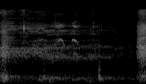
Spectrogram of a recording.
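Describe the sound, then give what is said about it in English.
A voice imitates a hacking cough with raspy, breathy wheezing and a few small catches, ending in a sharper, louder burst. No words are spoken. “It literally means like a hacking cough.”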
